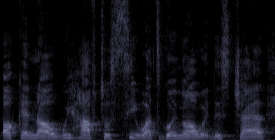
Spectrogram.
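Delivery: ordinary delivery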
